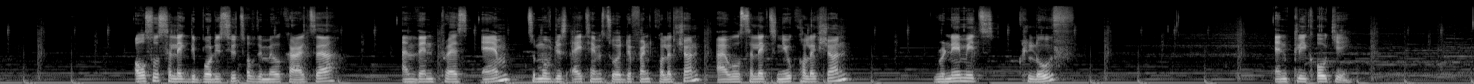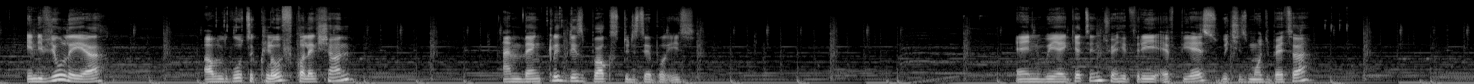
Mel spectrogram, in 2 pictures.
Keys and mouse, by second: 3.0 shift+click, 4.8 m, 20.4-22.1 drag, 24.3 space.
